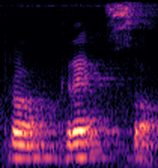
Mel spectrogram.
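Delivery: "Progresso" said slowly, syllable by syllable; slow syllable demo. Shown as a demonstration. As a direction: stretch out "Progresso" syllable by syllable for the class. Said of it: "também não tem encontro". ("Progresso" bem devagar, sílaba por sílaba)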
